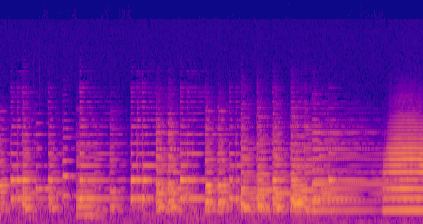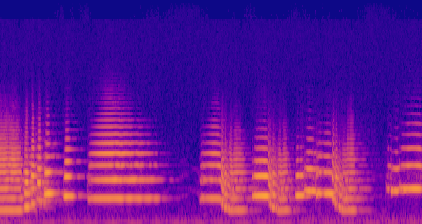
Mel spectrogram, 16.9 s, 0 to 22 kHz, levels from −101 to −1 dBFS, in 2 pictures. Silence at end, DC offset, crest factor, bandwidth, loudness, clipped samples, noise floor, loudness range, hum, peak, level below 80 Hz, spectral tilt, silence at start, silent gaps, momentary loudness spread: 0 s; under 0.1%; 18 dB; 15 kHz; -32 LUFS; under 0.1%; -62 dBFS; 5 LU; none; -14 dBFS; -64 dBFS; -8 dB/octave; 0 s; none; 13 LU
